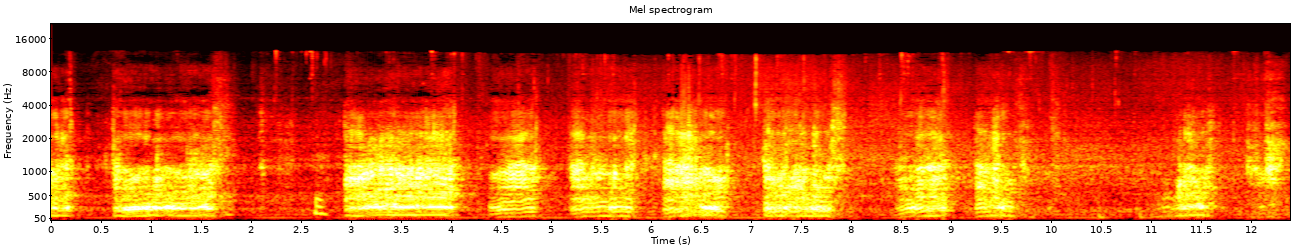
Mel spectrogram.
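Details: Six-month-old Vizsla producing odd growling moans while being played with by its owners indoors; repeated bursts of harmonic grumbling, loud at first and then shorter and softer toward the end.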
